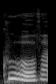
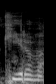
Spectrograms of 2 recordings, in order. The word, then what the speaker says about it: Kirova: Kurova. I know I'm mispronouncing your name. It's Kirova, like but crazy.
